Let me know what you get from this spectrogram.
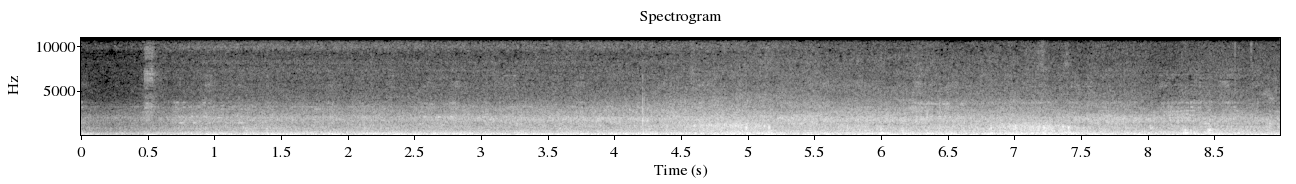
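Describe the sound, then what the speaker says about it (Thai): A train rumbles past the Ranong 1 Road railroad crossing toward Bang Sue after rain, a steady low mechanical roar close by that holds level for the whole passage. "ตอนนี้ก็มีรถไฟผ่านมาอีกหนึ่งขบวนนะ เป็นฝั่ง มุ่งหน้าไปทางบางซื่อนะครับผม"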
